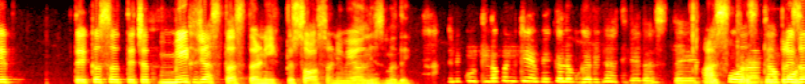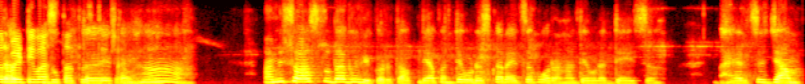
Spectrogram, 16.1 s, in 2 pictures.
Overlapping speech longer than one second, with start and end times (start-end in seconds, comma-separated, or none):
7.2-9.6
